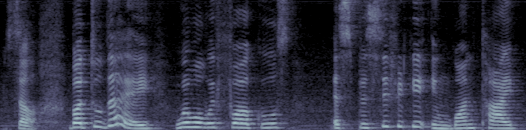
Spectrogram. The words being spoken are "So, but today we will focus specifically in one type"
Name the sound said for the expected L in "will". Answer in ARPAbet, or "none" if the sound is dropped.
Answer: W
